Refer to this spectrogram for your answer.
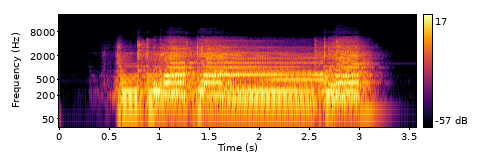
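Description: A crunchy, tweed-style overdriven electric guitar, on the middle pickup position with the gain being turned up, plays a few chords that ring out loud and sustained for about three seconds, gritty and slightly raw, with no voices.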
